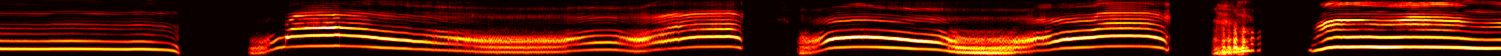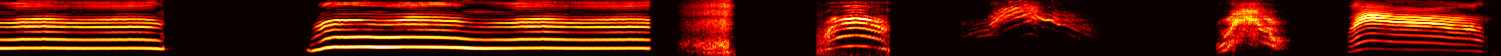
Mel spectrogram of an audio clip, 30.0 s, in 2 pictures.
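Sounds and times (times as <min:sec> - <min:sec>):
angry cat yowling: 0:02.5 - 0:16.7, 0:23.2 - 0:24.0, 0:24.6 - 0:26.1, 0:27.2 - 0:30.0.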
